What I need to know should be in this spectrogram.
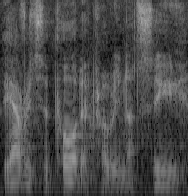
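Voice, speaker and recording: Deep, flat-toned man with a bright edge. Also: quick pace, vocal fry, slight background noise. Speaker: radio interviewee. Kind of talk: spontaneous interview answer.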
